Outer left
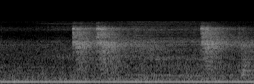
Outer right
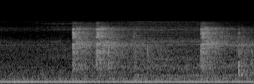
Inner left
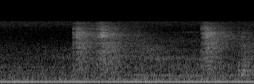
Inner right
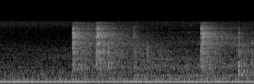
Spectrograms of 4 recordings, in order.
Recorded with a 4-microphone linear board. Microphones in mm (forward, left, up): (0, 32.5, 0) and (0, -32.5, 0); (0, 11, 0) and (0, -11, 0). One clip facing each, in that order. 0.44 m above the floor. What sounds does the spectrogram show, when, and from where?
0.7 s a gunshot: 60° right (ahead or behind), 3.5 m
